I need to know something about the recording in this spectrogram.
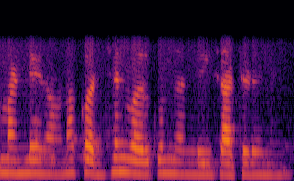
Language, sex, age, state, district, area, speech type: Telugu, female, 18-30, Telangana, Sangareddy, urban, conversation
